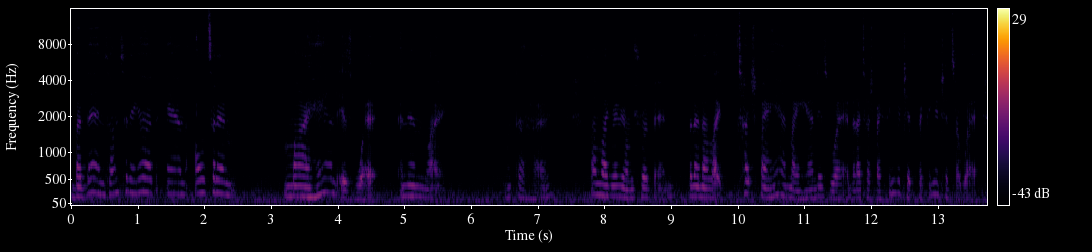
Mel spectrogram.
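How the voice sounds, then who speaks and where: Quietly, a woman whispers amid audible room echo. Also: moderate pace. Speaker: vlogger. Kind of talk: casual vlog storytelling. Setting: hospital room. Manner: whispering, quiet.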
